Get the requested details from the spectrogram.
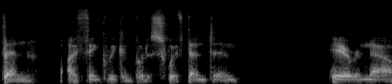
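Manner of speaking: hushed, quiet speaking voice. Urging the others in character to stand together: hushed tone. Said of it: "I'm kind of speaking in a hushed tone".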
